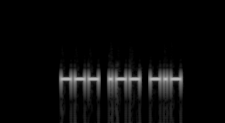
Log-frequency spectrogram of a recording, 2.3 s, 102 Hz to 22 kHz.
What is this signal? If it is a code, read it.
Morse code, heard as a keyed tone, about 34 wpm, 700 Hz. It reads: OWK
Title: USA Call Sign Postfixes - 3 Letters 35wpm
